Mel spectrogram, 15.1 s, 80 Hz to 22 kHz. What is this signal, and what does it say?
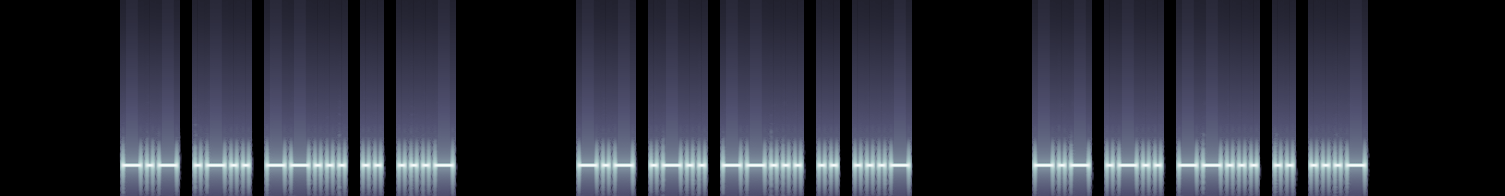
Morse code, heard as a keyed tone, about 20 wpm, 700 Hz. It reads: KL7IV KL7IV KL7IV
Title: USA Call Signs - 5 Characters - Repeated 3x - 20wpm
